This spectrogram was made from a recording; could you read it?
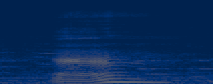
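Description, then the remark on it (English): A single drawn-out burp, low and croaky with a slight rise then a steady droning tail, lasting just over a second, moderately loud, with no talking around it. “That burp encapsulates what I feel about mankind. It's not a big burp. It's not a small burp.”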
